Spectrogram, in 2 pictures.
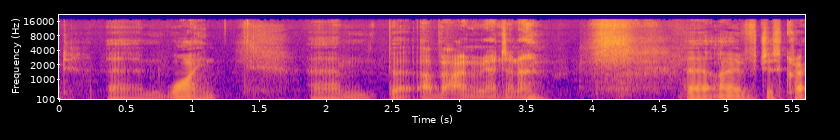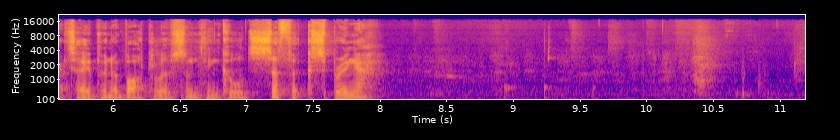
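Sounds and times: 
speech: 0:00.0 - 0:08.1
dog panting: 0:08.0 - 0:10.8.

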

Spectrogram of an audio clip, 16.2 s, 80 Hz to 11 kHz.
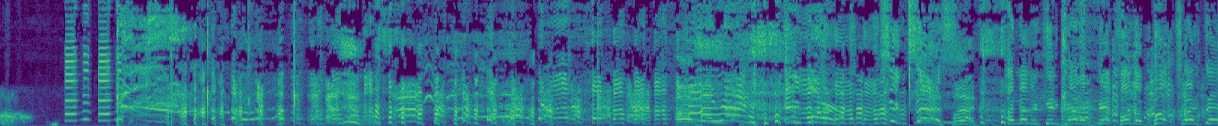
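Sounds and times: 
many car horns honking: 0:00.8 - 0:02.0
laughter: 0:01.5 - 0:16.2.

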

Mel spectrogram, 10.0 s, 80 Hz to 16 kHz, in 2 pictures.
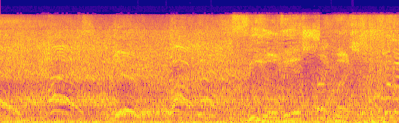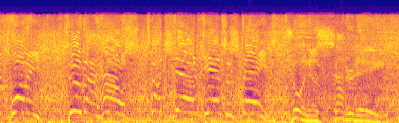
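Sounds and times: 
overlapping yells and whoops from the stadium crowd: 0:00.0 - 0:03.4, 0:04.6 - 0:08.8
dense stadium crowd roaring: 0:00.0 - 0:09.9.

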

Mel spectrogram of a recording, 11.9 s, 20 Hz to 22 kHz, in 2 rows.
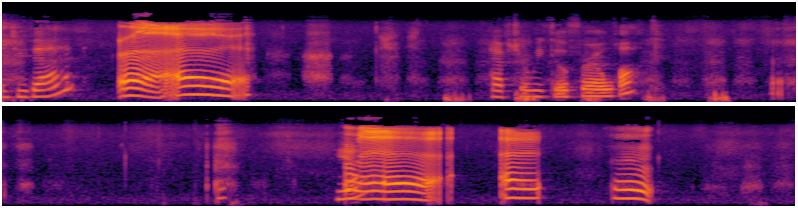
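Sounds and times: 
speech: 0:00.0 - 0:02.0, 0:03.7 - 0:05.0, 0:08.5 - 0:10.9
baby babbling and squealing: 0:00.9 - 0:01.9, 0:08.5 - 0:10.9.

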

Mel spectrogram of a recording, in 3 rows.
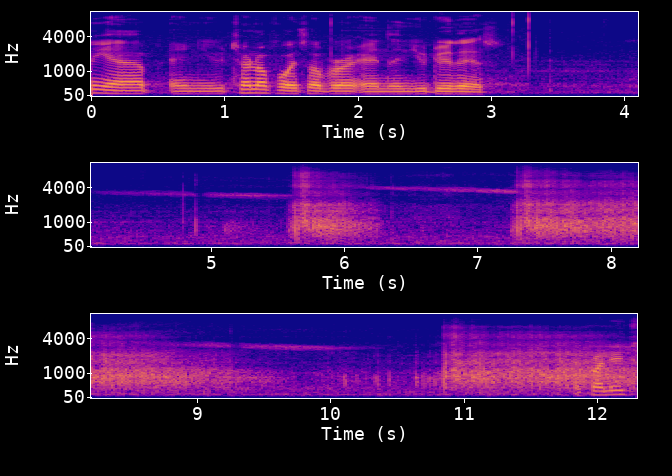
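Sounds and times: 
speech: 0:00.0 - 0:03.2, 0:12.0 - 0:12.3
fireworks sound effect whistling streak from an iPad app: 0:04.0 - 0:12.3
fireworks sound effect booming crackling bursts from an iPad app: 0:04.9 - 0:12.3.

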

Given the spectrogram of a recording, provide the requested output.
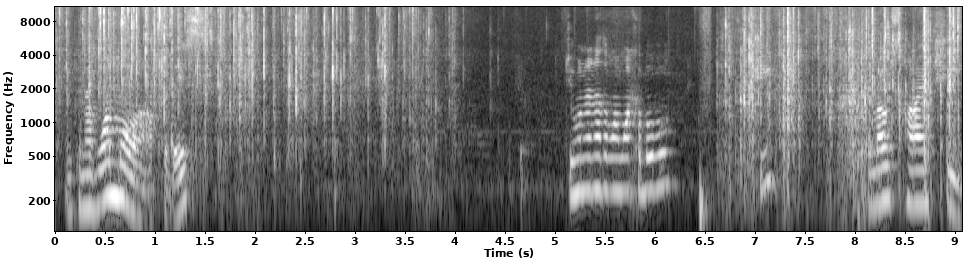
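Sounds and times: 
crinkly plastic snack packet rustled and crumpled: 0:00.0 - 0:04.2, 0:06.6 - 0:09.0
speech: 0:00.1 - 0:01.6, 0:05.2 - 0:07.3, 0:08.1 - 0:09.0.

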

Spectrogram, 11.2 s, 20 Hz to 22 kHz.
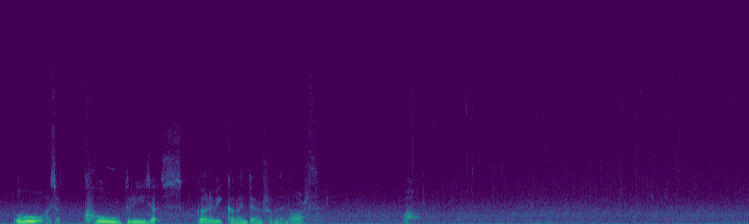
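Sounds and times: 
light rain falling outdoors: 0:00.0 - 0:11.2
speech: 0:00.2 - 0:04.8, 0:06.0 - 0:06.3.

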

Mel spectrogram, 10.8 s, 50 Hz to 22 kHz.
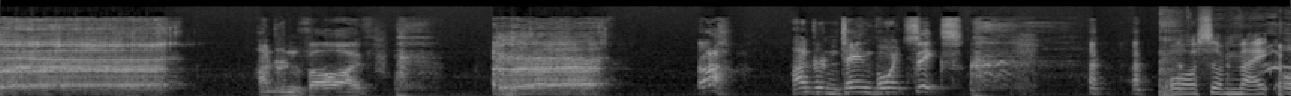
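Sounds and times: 
extremely loud human burp from a man attempting a burping world record: 0:00.0 - 0:01.7, 0:04.1 - 0:05.2
speech: 0:02.2 - 0:03.5, 0:06.7 - 0:08.4, 0:09.1 - 0:10.7.

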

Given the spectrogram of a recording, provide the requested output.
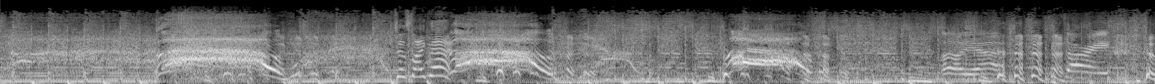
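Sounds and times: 
rock band with driving guitars and drums: 0:00.0 - 0:11.5
raw screamed rock vocal: 0:01.5 - 0:02.9, 0:04.4 - 0:06.4, 0:07.2 - 0:08.1
laughter: 0:01.9 - 0:11.5
speech: 0:04.1 - 0:04.8, 0:05.5 - 0:06.2, 0:07.1 - 0:08.7, 0:09.6 - 0:11.5.

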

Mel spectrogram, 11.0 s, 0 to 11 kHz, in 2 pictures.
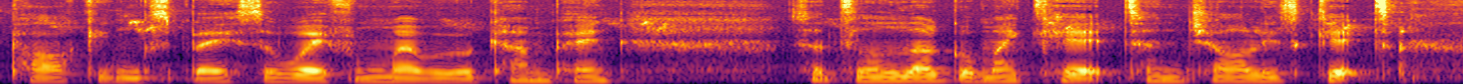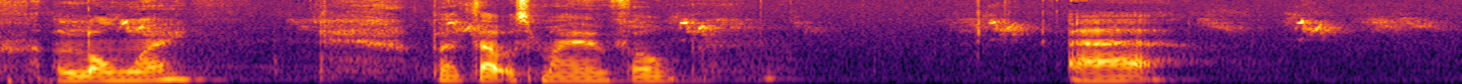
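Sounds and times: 
speech: 0:00.1 - 0:06.3, 0:07.1 - 0:08.2, 0:09.5 - 0:09.9
birds cheeping: 0:05.9 - 0:10.9.

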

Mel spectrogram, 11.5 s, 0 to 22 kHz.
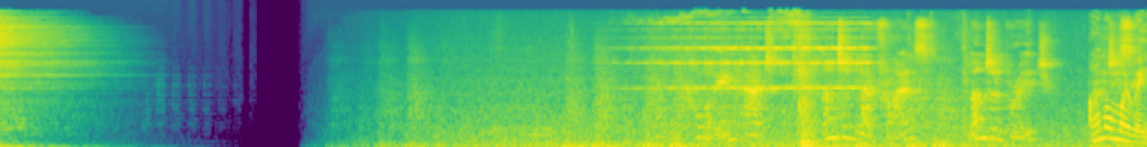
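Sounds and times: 
moving train carriage rumble: 0:03.4 - 0:11.4
high metallic train wheel squeal: 0:06.1 - 0:09.5
speech: 0:10.9 - 0:11.4.

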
